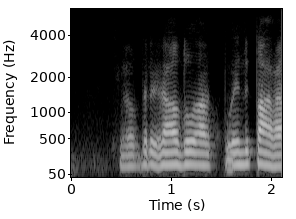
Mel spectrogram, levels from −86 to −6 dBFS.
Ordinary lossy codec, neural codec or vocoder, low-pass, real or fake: Opus, 32 kbps; codec, 16 kHz, 0.5 kbps, FreqCodec, larger model; 5.4 kHz; fake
